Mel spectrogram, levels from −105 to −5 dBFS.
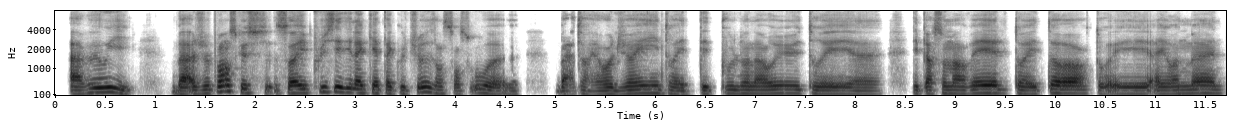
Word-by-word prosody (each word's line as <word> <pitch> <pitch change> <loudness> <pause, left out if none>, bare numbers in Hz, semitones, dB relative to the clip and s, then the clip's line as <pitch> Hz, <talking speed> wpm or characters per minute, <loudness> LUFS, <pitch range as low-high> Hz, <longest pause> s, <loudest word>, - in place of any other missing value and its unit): Ah 115 0 +2
oui, 150 +5 0
oui! 160 -8 +4 0.3
Bah - - +3
je 125 +2 -2
pense 190 +7 +3
que 145 -7 -2
ce 140 - -7
ça - - -1
aurait 135 +1 +6
plus 170 +5 -4
aidé 160 -3 +5
la 140 -1 +5
cata 130 -2 0
à - - -6
qu'autre 115 - -6
chose 170 +5 +2
dans 125 - -4
le - - -8
sens 110 -2 -8
où, 135 -2 -1
heu, 110 -2 0 0.5
bah - - -3
tu 115 - -6
aurais 105 -1 -9
Wolverine, 125 +5 0
tu 120 -1 -10
aurais 110 -2 -4
Deadpool 125 +2 -4
dans 125 0 -1
la 125 - -1
rue, 130 0 -1
tu - - -8
aurais, 115 -1 -1
heu, 110 -1 -6 0.3
des 125 - -3
persos 125 0 -2
Marvel, 130 +2 +3
tu - - -5
aurais 115 -1 -1
Thor, 130 0 +3
tu - - -7
aurais 355 - -1
Iron 120 +1 -2
Man. 125 +1 -1
125 Hz, 230 wpm, -22 LUFS, 120-135 Hz, 0.5 s, aurait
